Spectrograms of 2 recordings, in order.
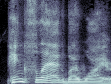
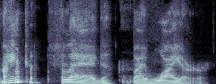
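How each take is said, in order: First: The phrase is said quickly. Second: The phrase is said slowly.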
